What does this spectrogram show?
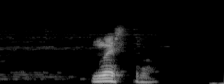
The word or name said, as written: nuestro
